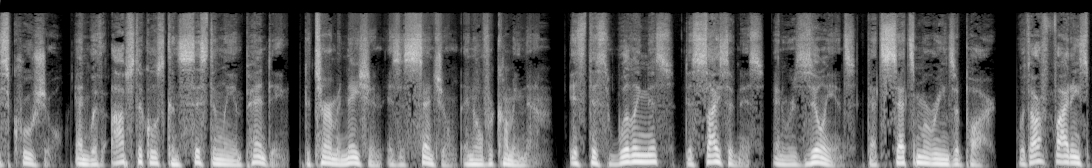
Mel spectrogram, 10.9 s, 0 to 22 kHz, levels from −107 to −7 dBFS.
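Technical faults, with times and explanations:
2.66–5.47 s, call bitrate drop: right after "and with obstacles consistently", the speech turns rough and watery, with the upper frequencies dulled so consonants lose their crispness, and it stays degraded for about 2.75 s before clarity returns. The sound fits the encoder being told to spend far fewer bits, roughly a fall from 64 kbps to 19 kbps, after the call's bandwidth estimate dropped, so each frame is coded more coarsely and the top end is trimmed.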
